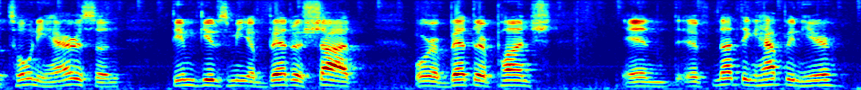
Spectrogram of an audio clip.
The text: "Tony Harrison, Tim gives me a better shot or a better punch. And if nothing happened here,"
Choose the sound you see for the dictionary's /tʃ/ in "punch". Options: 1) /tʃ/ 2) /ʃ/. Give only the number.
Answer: 1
